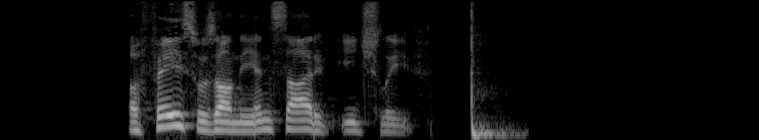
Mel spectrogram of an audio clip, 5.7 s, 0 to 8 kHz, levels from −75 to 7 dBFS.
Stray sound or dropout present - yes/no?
yes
